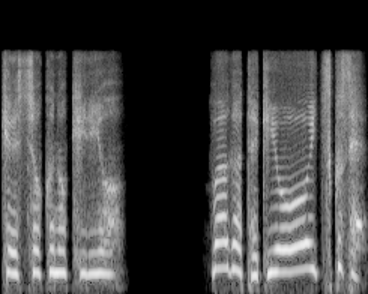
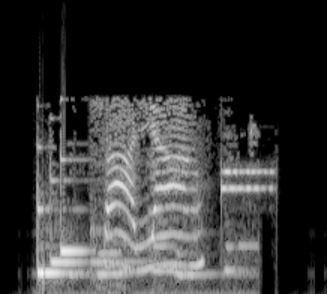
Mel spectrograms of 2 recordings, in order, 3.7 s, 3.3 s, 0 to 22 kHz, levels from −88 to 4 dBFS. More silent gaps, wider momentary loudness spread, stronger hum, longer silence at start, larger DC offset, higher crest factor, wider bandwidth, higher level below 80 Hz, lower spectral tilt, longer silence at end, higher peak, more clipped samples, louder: first, 1.29-2.03 s vs none; second, 7 LU vs 11 LU; neither; second, 0 s vs 0.35 s; second, under 0.1% vs 0.4%; about the same, 12 dB vs 14 dB; first, 11 kHz vs 6 kHz; about the same, -50 dBFS vs -48 dBFS; first, -2.5 dB/octave vs -0.5 dB/octave; second, 0.05 s vs 0.55 s; about the same, 0 dBFS vs 0 dBFS; neither; about the same, -10 LUFS vs -12 LUFS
